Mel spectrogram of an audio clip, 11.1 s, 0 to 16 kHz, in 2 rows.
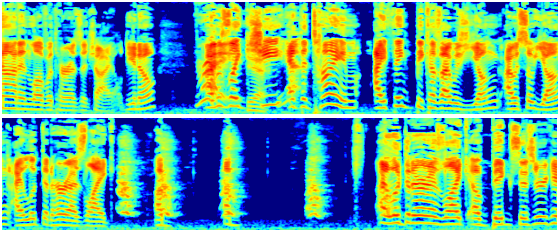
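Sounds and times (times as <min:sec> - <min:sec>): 
speech: 0:00.0 - 0:08.0, 0:08.6 - 0:11.1
low rumble: 0:00.0 - 0:11.1
dog barking: 0:06.7 - 0:08.0, 0:08.6 - 0:08.9.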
